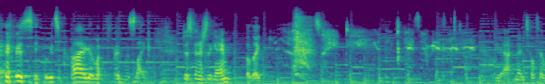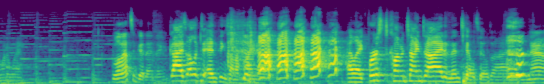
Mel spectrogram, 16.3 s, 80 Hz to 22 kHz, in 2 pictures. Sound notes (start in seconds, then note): 11.6 laughter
